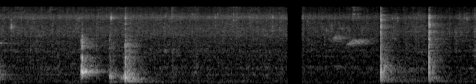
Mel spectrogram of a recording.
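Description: Potato pieces seasoned with salt and turmeric fry in oil, a soft continuous sizzle broken by a few sharp scraping stirs and one brief dropout, with no voices.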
